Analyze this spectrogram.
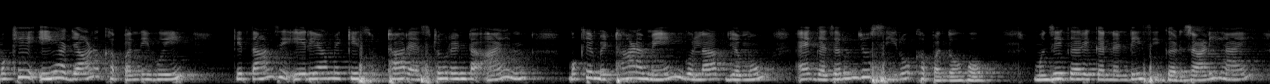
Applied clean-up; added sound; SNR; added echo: none; none; none; reverberation time 0.9 s.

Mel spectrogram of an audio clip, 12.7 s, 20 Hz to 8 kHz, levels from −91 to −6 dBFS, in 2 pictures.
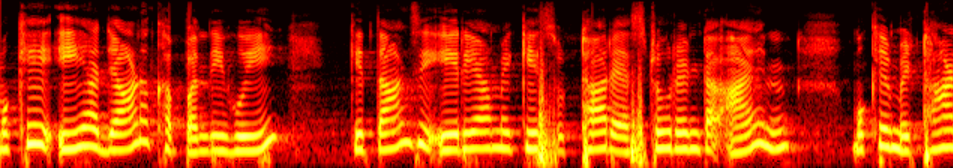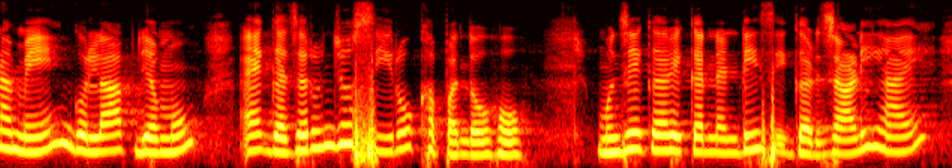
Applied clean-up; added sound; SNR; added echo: none; none; none; none.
